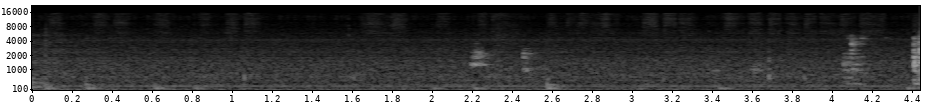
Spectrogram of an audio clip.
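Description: Faint scratching and tapping of a dry-erase marker tip writing on a whiteboard, with a couple of short squeaks a little past the middle.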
